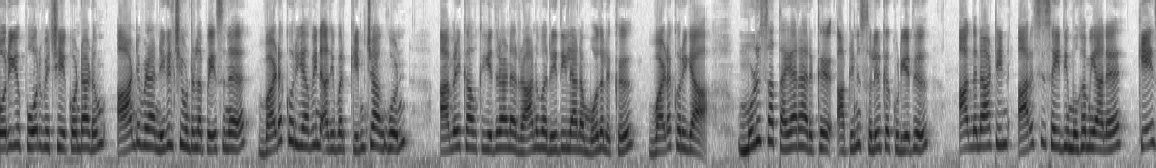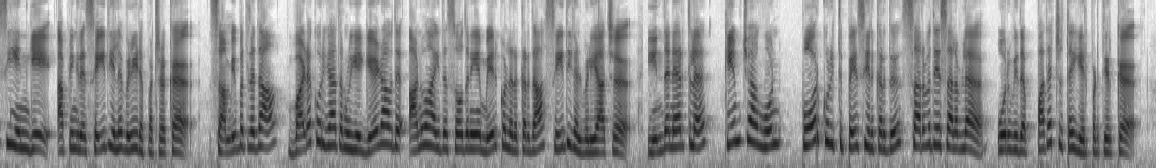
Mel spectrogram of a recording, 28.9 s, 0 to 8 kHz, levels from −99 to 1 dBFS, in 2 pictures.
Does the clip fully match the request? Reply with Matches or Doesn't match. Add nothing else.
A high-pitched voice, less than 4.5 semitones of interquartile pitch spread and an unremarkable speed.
Matches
